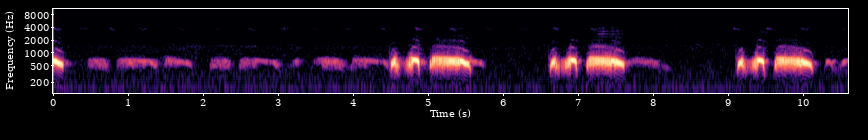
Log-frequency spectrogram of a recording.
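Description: Spotted dove giving low, throaty coos, soft murmuring notes leading into three loud bursts of hoarse two-part cooing about every two and a half seconds.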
